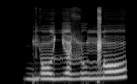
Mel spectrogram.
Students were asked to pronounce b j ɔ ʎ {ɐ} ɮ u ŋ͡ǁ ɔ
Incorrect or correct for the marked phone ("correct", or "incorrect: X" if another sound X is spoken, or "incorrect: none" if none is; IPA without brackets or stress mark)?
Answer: correct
